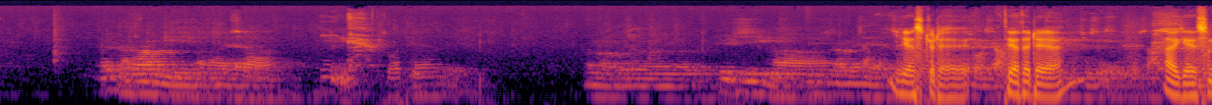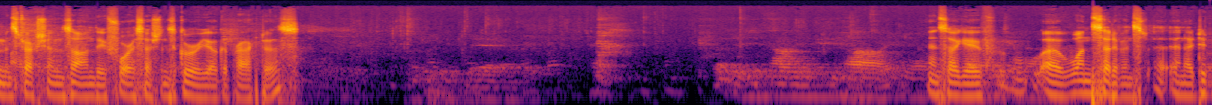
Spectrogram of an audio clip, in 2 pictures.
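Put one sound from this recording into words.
A young man speaks calmly and slowly into a close microphone, with pauses.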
